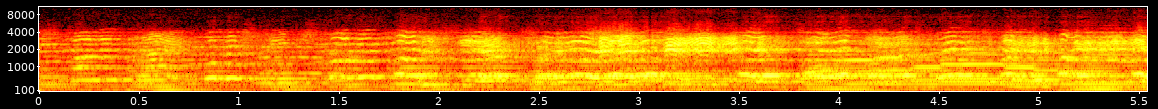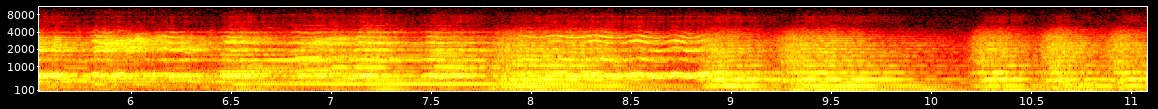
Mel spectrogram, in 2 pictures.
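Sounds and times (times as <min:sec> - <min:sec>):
operatic singing with vibrato: 0:00.0 - 0:11.0.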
